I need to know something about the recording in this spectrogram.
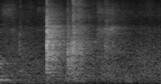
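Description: A brief clatter of small hard objects clinking, starting about half a second in and dying away within half a second, then low room tone.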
